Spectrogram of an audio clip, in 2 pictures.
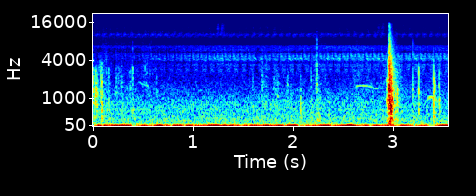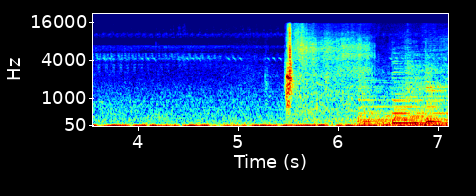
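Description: Two sharp cracks, about three seconds and five and a half seconds in, the second louder and followed by a brief rustling tail, over a low background hiss; music starts near the end.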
